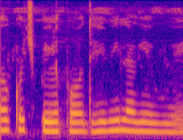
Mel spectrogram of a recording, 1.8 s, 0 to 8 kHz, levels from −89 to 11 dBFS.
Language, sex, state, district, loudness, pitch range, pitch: Hindi, female, Uttar Pradesh, Gorakhpur, -15 LUFS, 195-215 Hz, 195 Hz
